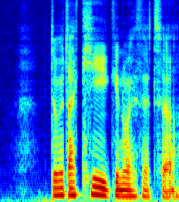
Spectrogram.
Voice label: "cig", welsh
